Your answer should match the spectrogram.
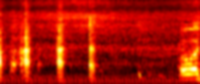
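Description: A man's laughter trailing off in a few falling pulses, then a quieter stretch over a faint steady low hum, and a spoken word near the end.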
